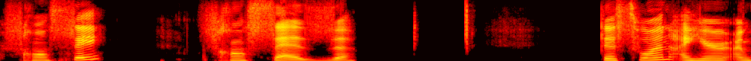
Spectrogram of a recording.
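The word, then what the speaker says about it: française: francais no s francais francaise i hear the s very strongly there francais francaise this one i hear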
